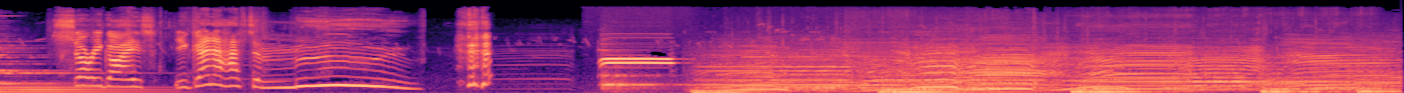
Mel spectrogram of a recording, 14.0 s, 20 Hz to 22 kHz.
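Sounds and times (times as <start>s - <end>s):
background music: 0.0s - 1.8s, 6.0s - 14.0s
cartoon cows mooing: 7.0s - 14.0s.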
